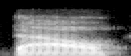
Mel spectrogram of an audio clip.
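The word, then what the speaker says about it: Tao: if I'm not mistaken the word TOA means or sometimes it's pronounced with a d da um means the way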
